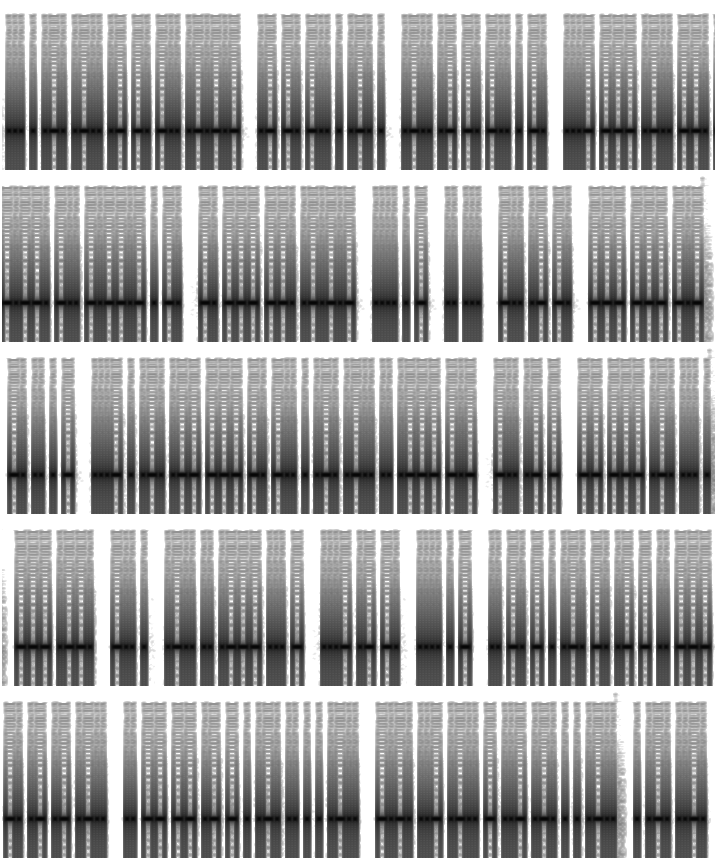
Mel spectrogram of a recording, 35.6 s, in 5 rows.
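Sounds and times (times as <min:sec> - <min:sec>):
morse code beeps: 0:00.0 - 0:35.6.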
